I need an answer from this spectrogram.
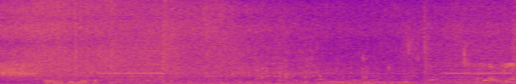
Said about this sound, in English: There's some really nasty waves coming in.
